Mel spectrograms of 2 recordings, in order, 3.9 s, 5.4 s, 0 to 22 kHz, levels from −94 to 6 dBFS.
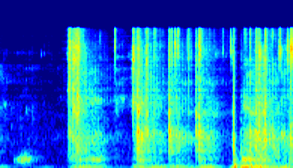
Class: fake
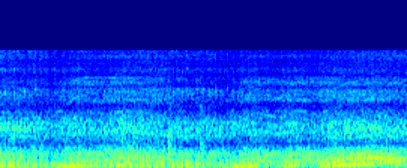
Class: real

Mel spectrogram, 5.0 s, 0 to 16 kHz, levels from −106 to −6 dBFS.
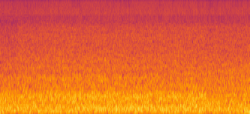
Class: real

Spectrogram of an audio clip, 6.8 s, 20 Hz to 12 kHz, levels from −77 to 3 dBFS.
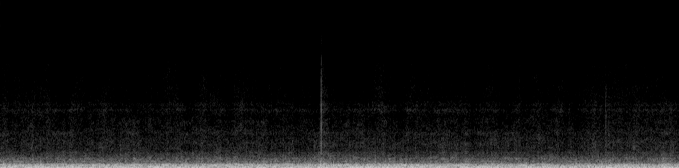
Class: fake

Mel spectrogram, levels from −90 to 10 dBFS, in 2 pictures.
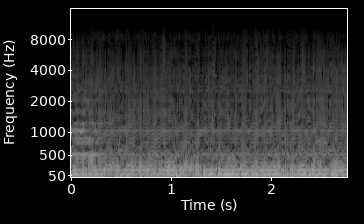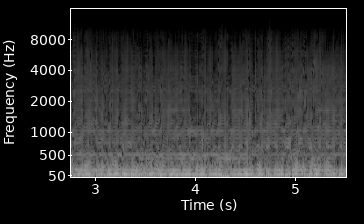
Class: fake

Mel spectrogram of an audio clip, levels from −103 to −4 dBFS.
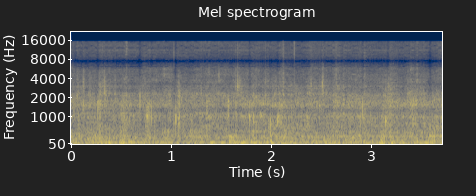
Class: fake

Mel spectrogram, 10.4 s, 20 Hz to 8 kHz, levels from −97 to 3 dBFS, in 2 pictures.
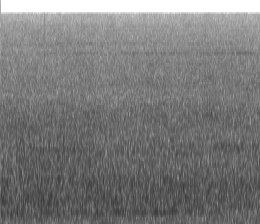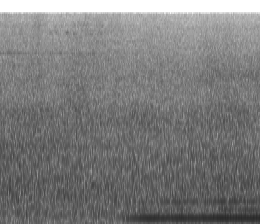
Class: real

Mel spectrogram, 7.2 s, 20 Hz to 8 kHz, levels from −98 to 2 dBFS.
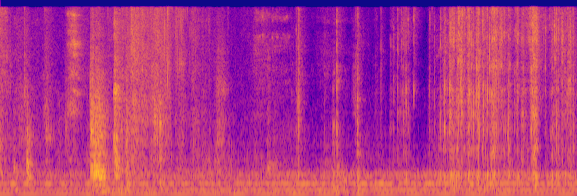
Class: real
